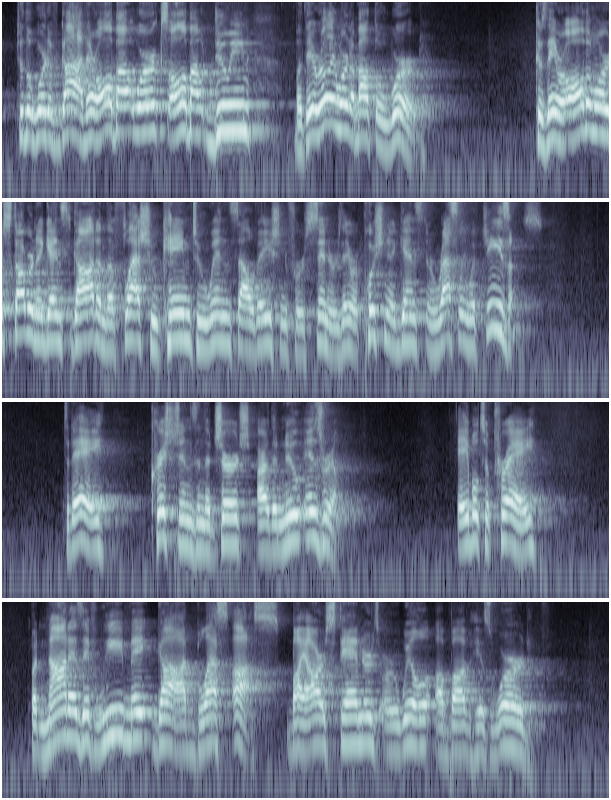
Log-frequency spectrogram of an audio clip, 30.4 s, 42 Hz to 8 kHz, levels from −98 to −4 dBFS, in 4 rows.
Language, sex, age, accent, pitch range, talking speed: English, male, 40-59, American, 135-195 Hz, 150 wpm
